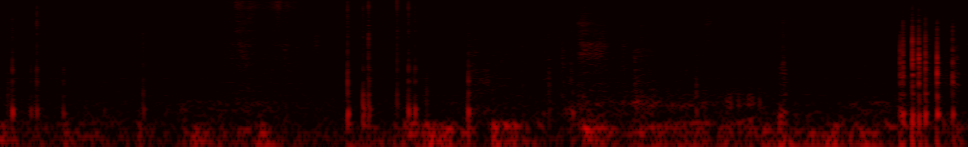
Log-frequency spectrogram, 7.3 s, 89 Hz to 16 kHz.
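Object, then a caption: Paperback book with glossy paper cover. Long acrylic nails tap and scratch the glossy paper cover of a blue paperback novel, "Delirium," held upright in both hands. Soft, low thuds arrive in a steady rhythm of about 15 taps, mixed with faint papery scratching and a few sharp, bright clicks.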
